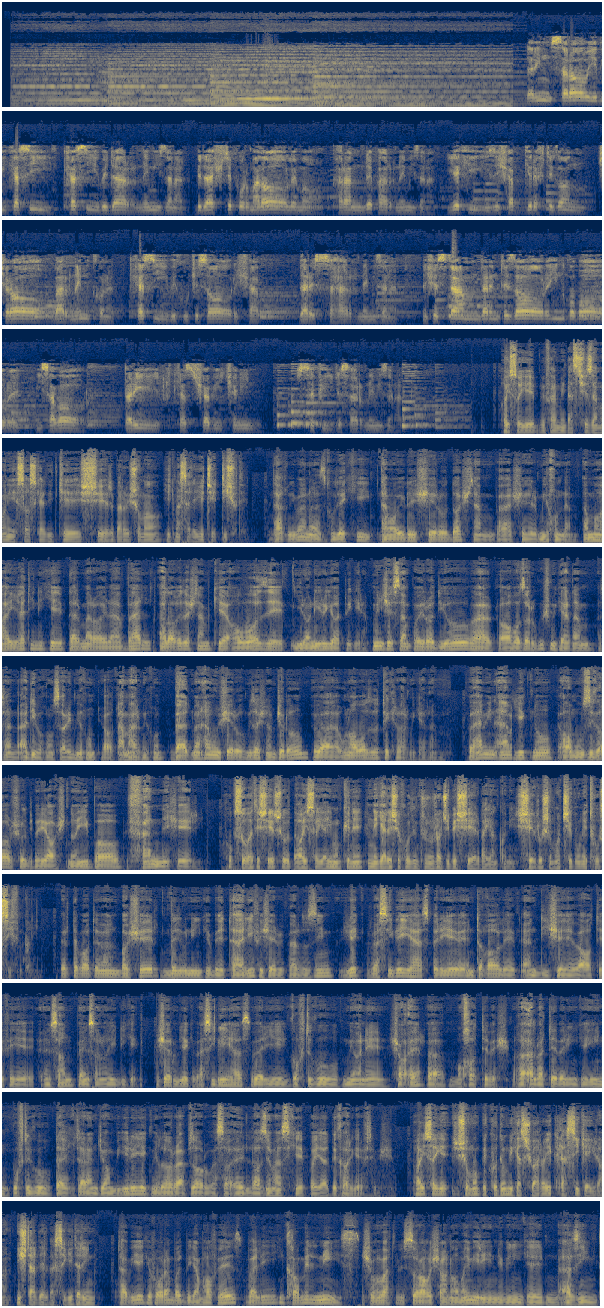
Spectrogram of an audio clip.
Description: گفت‌وگوی چندی پیش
